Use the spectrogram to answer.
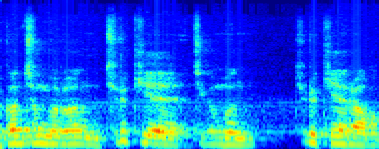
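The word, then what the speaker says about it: Türkiye: 얘기를 거기서 처음 들었습니다 그 건축물은 루키에 지금은 트루키 아고 발음하는 어 그곳에 어느 곳에 있다는데요 건축물이 만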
